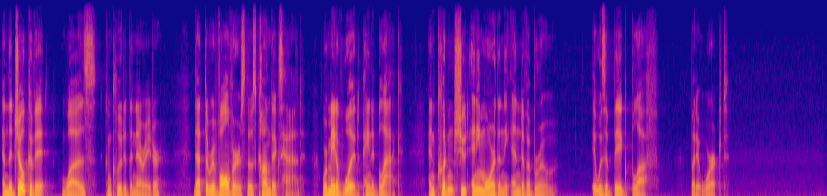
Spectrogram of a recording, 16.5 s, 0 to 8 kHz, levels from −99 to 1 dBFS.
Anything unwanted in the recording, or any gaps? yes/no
no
